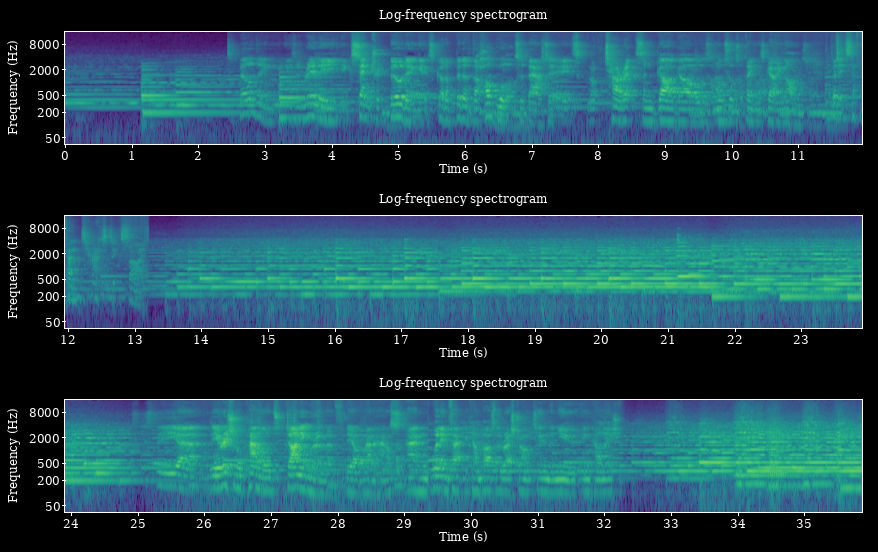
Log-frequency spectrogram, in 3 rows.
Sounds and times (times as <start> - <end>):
Music: 0.0 - 35.8
Speech: 2.5 - 13.2, 25.1 - 32.3.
